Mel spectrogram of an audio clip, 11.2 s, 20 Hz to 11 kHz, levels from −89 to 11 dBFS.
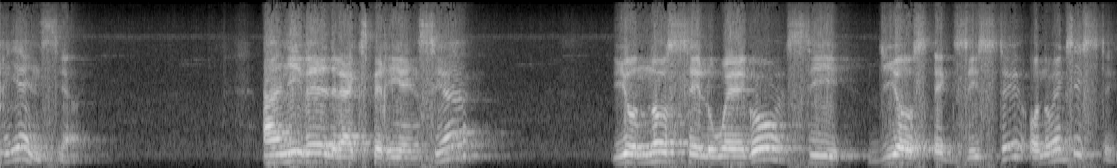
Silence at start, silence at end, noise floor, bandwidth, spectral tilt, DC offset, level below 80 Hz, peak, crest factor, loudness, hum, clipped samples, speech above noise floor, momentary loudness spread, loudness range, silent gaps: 0 s; 0 s; -46 dBFS; 10.5 kHz; -2.5 dB/octave; under 0.1%; -48 dBFS; 0 dBFS; 12 dB; -11 LUFS; none; 0.2%; 35 dB; 13 LU; 3 LU; none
